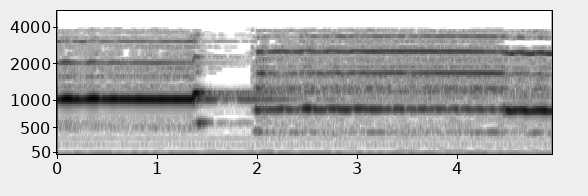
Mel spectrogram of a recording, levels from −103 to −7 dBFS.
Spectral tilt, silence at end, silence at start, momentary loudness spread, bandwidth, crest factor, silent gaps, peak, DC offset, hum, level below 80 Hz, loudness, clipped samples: -1 dB/octave; 0 s; 0 s; 16 LU; 4 kHz; 14 dB; none; -6 dBFS; under 0.1%; none; -80 dBFS; -20 LUFS; under 0.1%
